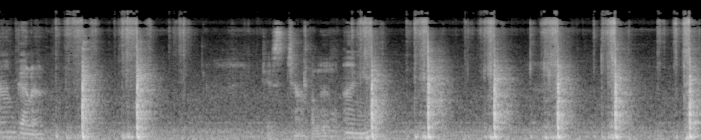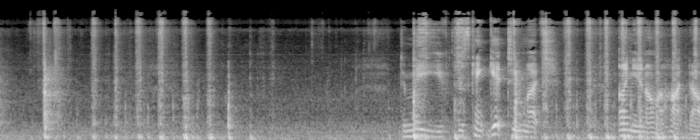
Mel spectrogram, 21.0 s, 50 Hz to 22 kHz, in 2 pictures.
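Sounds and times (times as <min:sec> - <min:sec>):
knife chopping on wooden board: 0:00.8 - 0:02.4, 0:05.4 - 0:14.1, 0:16.7 - 0:21.0.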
